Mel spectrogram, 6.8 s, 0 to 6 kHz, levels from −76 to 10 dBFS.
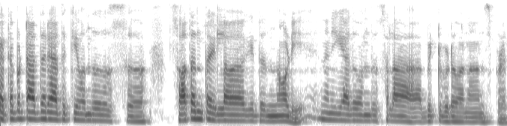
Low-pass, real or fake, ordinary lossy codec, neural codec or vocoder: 5.4 kHz; real; none; none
